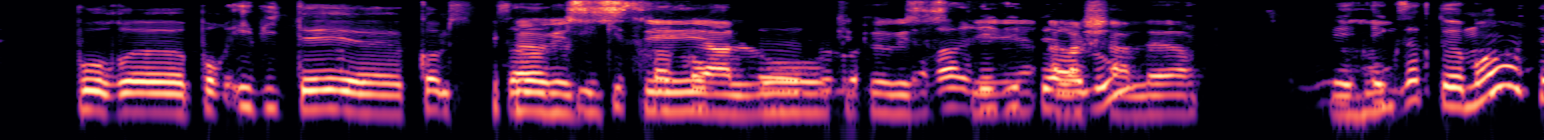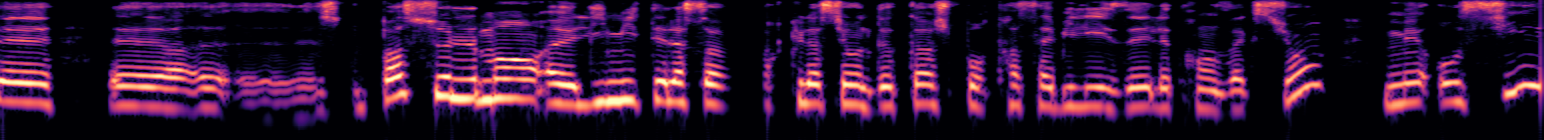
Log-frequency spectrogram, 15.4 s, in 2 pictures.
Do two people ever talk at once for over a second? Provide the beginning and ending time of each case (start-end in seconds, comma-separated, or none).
2.5-5.7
